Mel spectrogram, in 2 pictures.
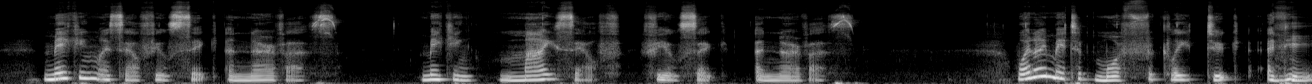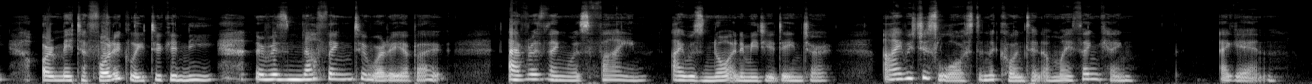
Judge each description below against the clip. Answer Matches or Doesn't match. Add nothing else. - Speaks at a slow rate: Matches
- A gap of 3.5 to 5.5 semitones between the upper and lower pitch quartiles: Matches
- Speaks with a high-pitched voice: Matches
